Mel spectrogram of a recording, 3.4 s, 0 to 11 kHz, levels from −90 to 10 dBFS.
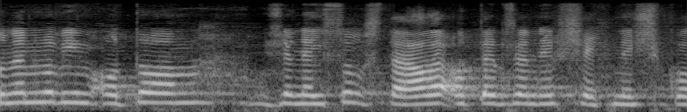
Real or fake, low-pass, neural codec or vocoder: fake; 9.9 kHz; codec, 16 kHz in and 24 kHz out, 1.1 kbps, FireRedTTS-2 codec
